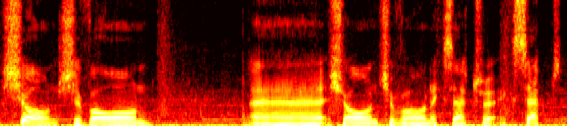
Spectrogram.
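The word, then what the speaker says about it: Siobhán: every time Shannock saying every time you see a word beginning with s in Irish pronounce it as sh so s in the Irish language so it's like Sean Siobhan uh Sean Siobhan Etc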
